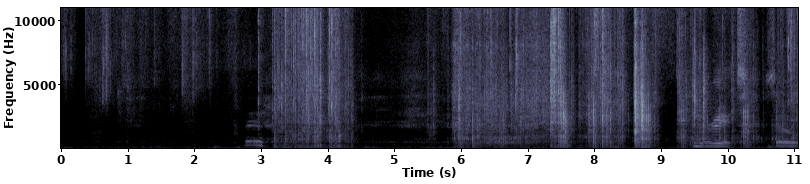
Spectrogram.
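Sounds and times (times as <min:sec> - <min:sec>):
beads clinking and rattling: 0:05.8 - 0:11.0.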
